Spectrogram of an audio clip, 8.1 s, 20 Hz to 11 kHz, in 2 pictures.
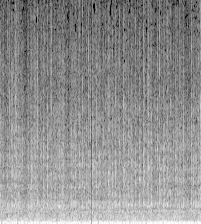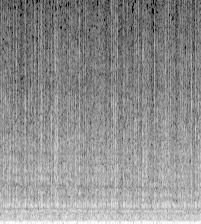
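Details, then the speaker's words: LQ9 V8 with Texas Speed Magic Stick 4 cam on run stand, Holley Terminator X handheld base tune, not yet fully learned: deep even burble at steady idle, no knocks or stumbles, sounds good. "as you can see now it does run it sounds good"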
